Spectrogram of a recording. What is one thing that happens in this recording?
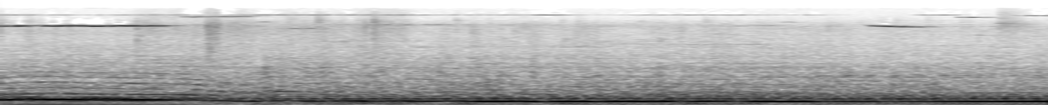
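A bus engine hums steadily and drops in pitch as the bus moves.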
